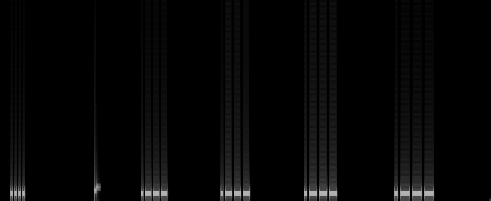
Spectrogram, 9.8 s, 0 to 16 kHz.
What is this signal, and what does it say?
Morse code, heard as a keyed tone, about 27 wpm, spaced as for 7 wpm, 700 Hz. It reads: H JJJJ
